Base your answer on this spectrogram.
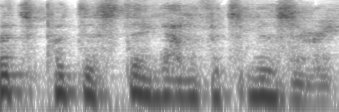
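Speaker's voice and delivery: whispered voice. Voicing a character who speaks to a companion: whispered voice. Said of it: "in that whispered voice".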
